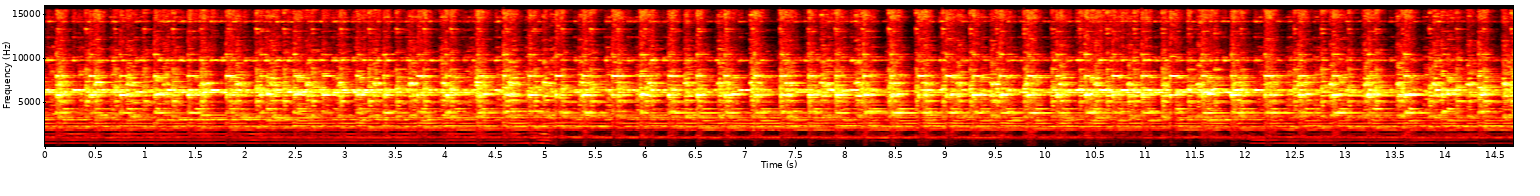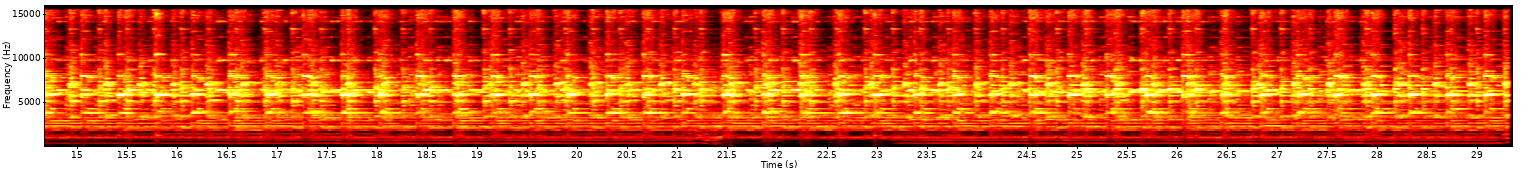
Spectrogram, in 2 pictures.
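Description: Temple bells ringing rapidly and without pause during puja. A steady lower note is held underneath for several seconds at a time and breaks off twice, about five seconds in and about twenty-one seconds in.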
